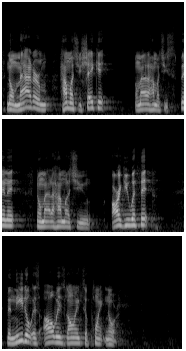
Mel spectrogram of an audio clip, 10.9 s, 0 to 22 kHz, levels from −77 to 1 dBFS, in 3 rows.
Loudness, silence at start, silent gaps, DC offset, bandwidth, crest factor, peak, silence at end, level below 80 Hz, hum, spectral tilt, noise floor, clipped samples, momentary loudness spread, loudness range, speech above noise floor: -28 LUFS; 0.1 s; none; under 0.1%; 9.8 kHz; 20 dB; -10 dBFS; 1.3 s; -76 dBFS; none; -6 dB/octave; -71 dBFS; under 0.1%; 11 LU; 3 LU; 43 dB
